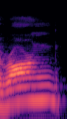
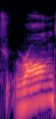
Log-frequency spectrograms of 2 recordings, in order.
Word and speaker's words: wrong: Et sent the email to the wrong person. Et wrong, c'est exactement comme right. You do not pronounce the W, okay?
